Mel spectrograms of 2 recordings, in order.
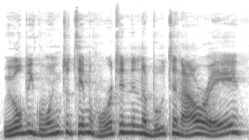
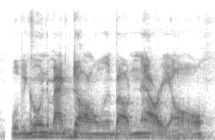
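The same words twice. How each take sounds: First: High, loud mock-Canadian question; singsong caricature Canadian, pitched way up. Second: Quick, low mock-American statement; fast, flattened mock-American, sinking on "y'all"; American declaration. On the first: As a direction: ask it as an exaggerated Canadian. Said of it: "all Canadian sentences being phrased as questions". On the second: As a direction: rattle it off softly as a caricature American. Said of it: "Americans declare that you will be going". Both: Shown as a demonstration.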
